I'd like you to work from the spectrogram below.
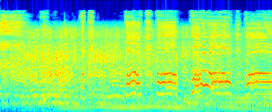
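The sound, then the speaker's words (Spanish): A swarm of dangerous bees buzzes steadily around a honeycomb, a dense droning hum with whining tones that rise and waver in short bursts over four seconds, with no voices. “Lástima que sea de abejas tan peligrosas que ni los hombres más valientes de la aldea se animan a enfrentarla.”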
